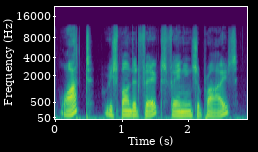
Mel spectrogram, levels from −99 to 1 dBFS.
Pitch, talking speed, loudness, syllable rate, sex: 110 Hz, 105 wpm, -20 LUFS, 4.1 syllables/s, male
